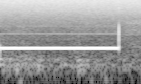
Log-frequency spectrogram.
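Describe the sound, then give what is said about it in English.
A telephone rings on the line: one steady, low electronic ringing tone holds evenly for nearly two seconds, then cuts off abruptly, leaving a faint background hum. “And that phone is ringing.”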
